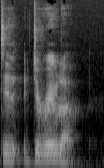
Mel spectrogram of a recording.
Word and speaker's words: Derulo: His real second name is Desrulo. So it's DESROULEAUX. Desroulox. But it's how you pronounce it, Derulo.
